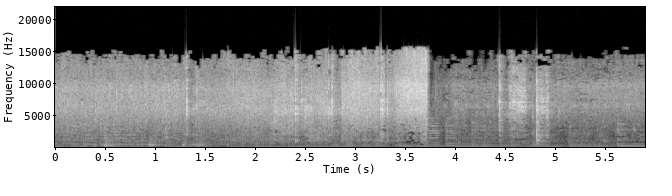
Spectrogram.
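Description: Chopped onions and tomatoes sizzling in hot oil and butter in a kadhai while a flat metal spatula stirs and scrapes them. The sizzle cuts off suddenly a little past halfway, and a few sharp spatula scrapes follow.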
